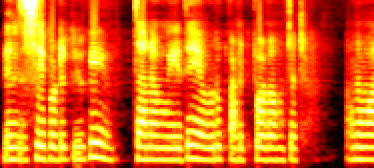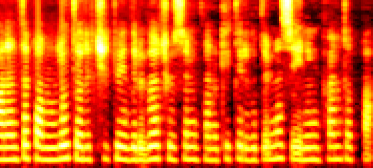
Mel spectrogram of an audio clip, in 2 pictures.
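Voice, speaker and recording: A woman storyteller reading a romance audio story in a steady, even way. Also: mid-range voice, dry recording. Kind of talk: scripted story narration.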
